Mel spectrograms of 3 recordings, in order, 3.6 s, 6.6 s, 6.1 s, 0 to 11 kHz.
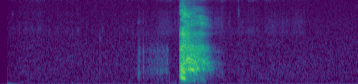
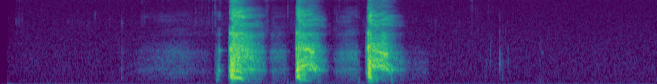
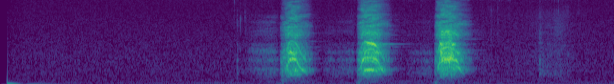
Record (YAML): cough_length: 3.6 s
cough_amplitude: 15704
cough_signal_mean_std_ratio: 0.2
three_cough_length: 6.6 s
three_cough_amplitude: 32381
three_cough_signal_mean_std_ratio: 0.24
exhalation_length: 6.1 s
exhalation_amplitude: 8591
exhalation_signal_mean_std_ratio: 0.26
survey_phase: beta (2021-08-13 to 2022-03-07)
age: 18-44
gender: Male
wearing_mask: 'No'
symptom_none: true
smoker_status: Never smoked
respiratory_condition_asthma: false
respiratory_condition_other: false
recruitment_source: REACT
submission_delay: 1 day
covid_test_result: Negative
covid_test_method: RT-qPCR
